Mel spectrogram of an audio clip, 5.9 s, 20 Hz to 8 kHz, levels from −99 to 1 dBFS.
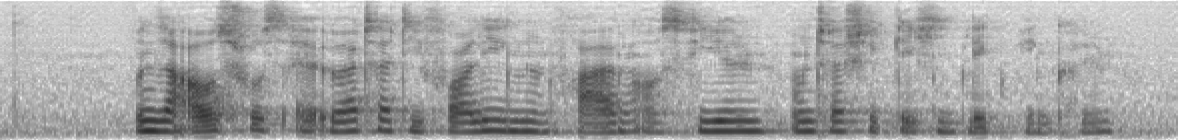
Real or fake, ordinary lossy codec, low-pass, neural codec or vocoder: fake; none; none; codec, 16 kHz, 16 kbps, FunCodec, trained on Chinese and English, 50 frames a second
